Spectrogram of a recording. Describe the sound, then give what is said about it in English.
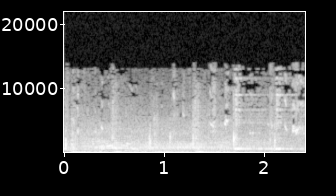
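A basketball being dribbled during a professional game: several sharp, quick bounces on the court, fairly faint, over a steady low background hum. “And Evans fakes and will dribble it up.”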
